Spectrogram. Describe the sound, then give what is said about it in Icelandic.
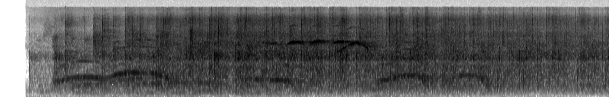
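Steady, dense applause from a crowd at an honorary awards ceremony of the List án landamæra arts festival in Safnahúsið of Listasafn Íslands, celebrating the art group Hlutverkasetur. It starts abruptly and continues at an even, loud level throughout, with a few faint whistles or cheers rising above the clapping. “Hlutverkasetur er listahópur ásins og var vel fagnad við verðluna aðfendinguna í dag.”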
